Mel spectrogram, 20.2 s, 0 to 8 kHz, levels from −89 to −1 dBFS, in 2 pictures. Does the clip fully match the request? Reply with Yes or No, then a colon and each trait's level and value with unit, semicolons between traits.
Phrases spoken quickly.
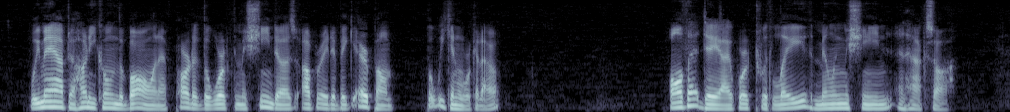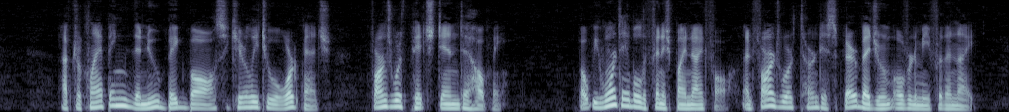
Yes: fast, 225 wpm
